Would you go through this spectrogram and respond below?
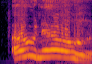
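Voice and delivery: high-pitched put-on elf cry; mimicked elf calling out. Disguised player yells to the devils up the hallway, high mimicked call. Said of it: "yell out in, like, kind of like".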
